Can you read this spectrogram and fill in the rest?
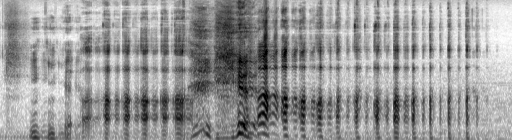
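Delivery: long, maniacal cackle; evil laugh. Acted. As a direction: cackle with sadistic glee. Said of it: "The cult laughed".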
